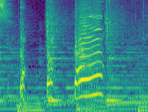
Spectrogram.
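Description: A singing voice imitates a hen clucking in a children's farm song, giving a few short rising clucks followed by a longer drawn-out one, close and loud over a backing track.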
